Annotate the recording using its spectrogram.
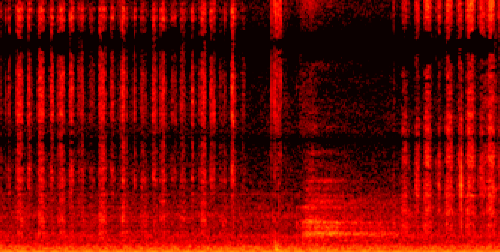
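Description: A plastic scratcher tool scraping the scratch-off coating from a paper lottery ticket in rapid, short, repeated strokes.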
